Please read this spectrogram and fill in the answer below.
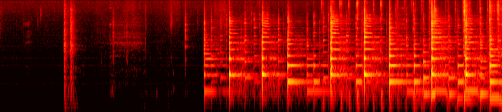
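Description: Near silence with one faint knock, then about four seconds in an acoustic guitar and a fiddle start a song's intro: plucked notes in a steady beat.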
